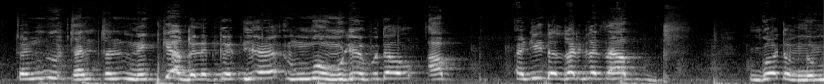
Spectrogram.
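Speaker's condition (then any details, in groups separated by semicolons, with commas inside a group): Cerebral palsy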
